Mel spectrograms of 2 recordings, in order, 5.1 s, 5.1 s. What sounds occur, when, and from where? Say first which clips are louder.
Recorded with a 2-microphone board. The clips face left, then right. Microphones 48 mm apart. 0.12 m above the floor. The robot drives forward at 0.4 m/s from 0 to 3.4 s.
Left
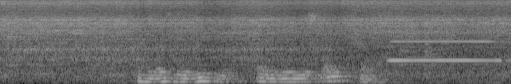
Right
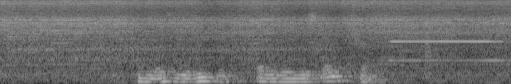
1.4 s a man speaking: right 2 dB; centre (ahead or behind), 1.1 m
3.9 s a flute: left 2 dB; 50° left (ahead or behind), 1.0 m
